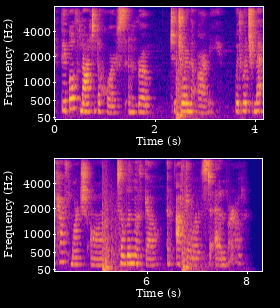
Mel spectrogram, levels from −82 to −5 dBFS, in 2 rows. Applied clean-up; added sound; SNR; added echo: none; Gunshot, gunfire; 11 dB; reverberation time 0.3 s.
